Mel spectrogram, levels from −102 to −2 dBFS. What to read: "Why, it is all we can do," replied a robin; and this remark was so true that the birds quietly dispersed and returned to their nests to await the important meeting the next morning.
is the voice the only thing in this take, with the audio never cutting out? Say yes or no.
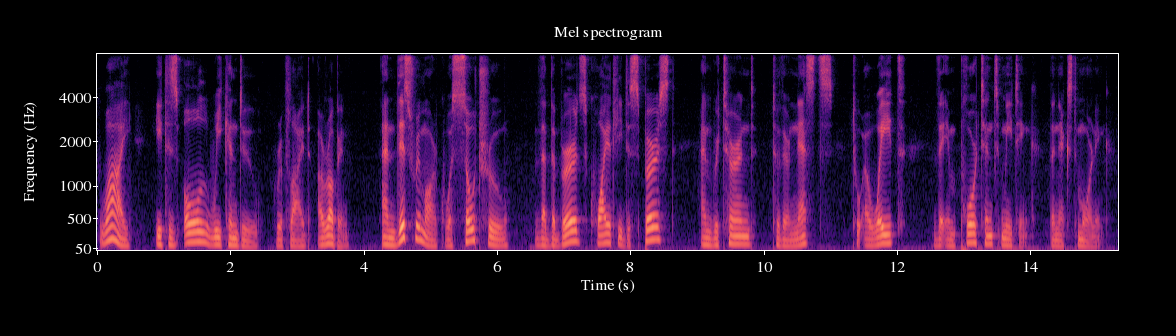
yes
